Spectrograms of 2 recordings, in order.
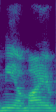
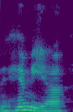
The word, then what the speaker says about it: Nehemiah: It looks like Nehemiah, but he pronounces it Nehemiah.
